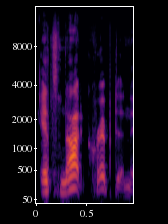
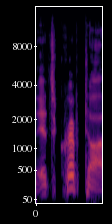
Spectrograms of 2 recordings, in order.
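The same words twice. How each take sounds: First: Krypton with a weak "-tən" ending, loud; "Krypton" with a swallowed second vowel; correcting a mispronunciation. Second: Krypton with a full "-tahn" ending; open, clear second vowel in "Krypton"; corrected pronunciation. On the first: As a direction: quote the wrong KRIP-tən for "Krypton", higher and louder. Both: Retold or imitated. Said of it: "Richard Donner corrected him multiple times".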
